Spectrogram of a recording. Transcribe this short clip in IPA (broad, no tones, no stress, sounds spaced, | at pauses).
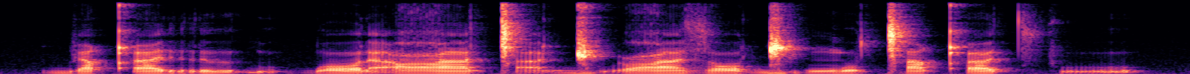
b e qʼ e r ɯ ɠ ṵ ɡ͡b ɔ ɾ a̰ ʕ a ǀ a̰ ɡ͡ǁ ṵ ʕ a z ɔ ɡ͡ǁ i ŋ͡m o ǀ a qʼ ɯ t͡sʼ ṵ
